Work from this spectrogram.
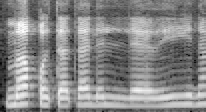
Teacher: میم کے زبر کو قاف ساکن کے ساتھ ملاتے ہوئے قلقلہ کرنا ہے ، قاف ساکن پہ تا کے زبر کو بغیر کھینچے ہوئے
